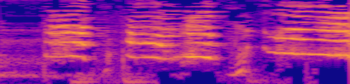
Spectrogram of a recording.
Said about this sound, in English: What's that? It's a monkey.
